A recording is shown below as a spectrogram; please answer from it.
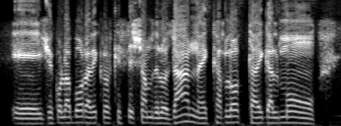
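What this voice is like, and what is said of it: German accent speaking French. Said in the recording (French): “Avec un accent euh, originaire d'Allemagne, hein, évidemment, comme on entend.”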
